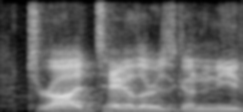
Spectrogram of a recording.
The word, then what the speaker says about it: Tyrod: You're going to need, Tyrod, as Baker Mayfield says it's supposed to be pronounced, Tyrod Taylor is going to need to get the football to Breece Hall.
